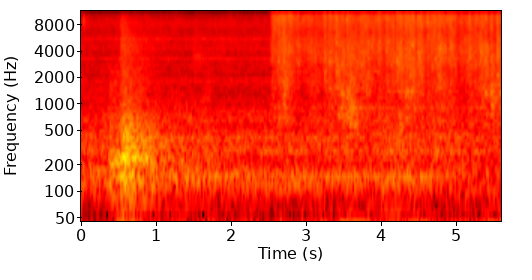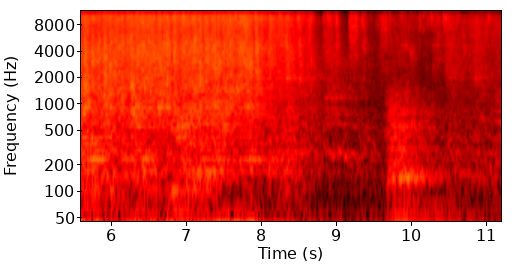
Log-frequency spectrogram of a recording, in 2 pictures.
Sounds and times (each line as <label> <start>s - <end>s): machine sound 0.4s - 8.6s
